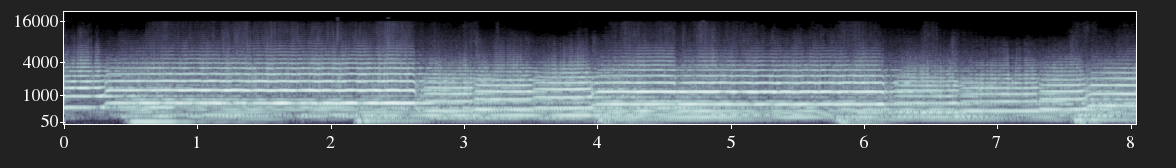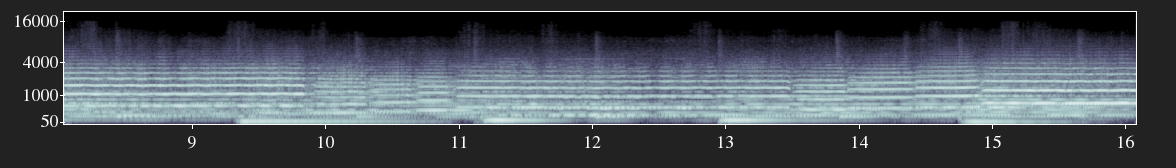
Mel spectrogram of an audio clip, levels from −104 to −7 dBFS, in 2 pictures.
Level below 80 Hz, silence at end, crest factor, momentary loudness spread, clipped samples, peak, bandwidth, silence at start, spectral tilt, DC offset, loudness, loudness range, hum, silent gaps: -38 dBFS; 0 s; 14 dB; 8 LU; under 0.1%; -6 dBFS; 9.6 kHz; 0 s; -6 dB/octave; under 0.1%; -18 LUFS; 6 LU; none; none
